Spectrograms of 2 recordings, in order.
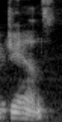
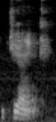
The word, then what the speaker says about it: Jance: and bought a vowel we paid 400 bucks for that e on the end of our name 83 so people would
